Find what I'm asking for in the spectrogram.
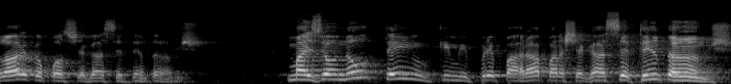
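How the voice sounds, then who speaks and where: With ordinary pitch variation, the man speaks in a voice that sits high. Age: 50s. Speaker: pastor. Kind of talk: sermon. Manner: animated.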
